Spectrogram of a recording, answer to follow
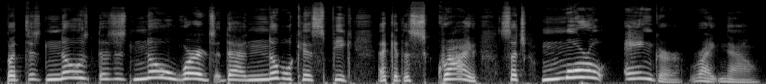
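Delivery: high, loud indignant king; outraged rant. Acted. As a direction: rant in wounded royal fury. Humiliated king ranting in outrage.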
